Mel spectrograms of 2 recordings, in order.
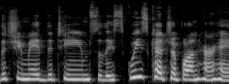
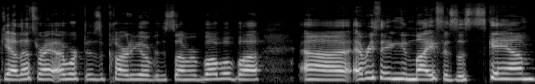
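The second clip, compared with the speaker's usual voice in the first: normal talking voice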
